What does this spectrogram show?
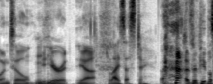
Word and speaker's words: Leicester: times, enough that I would go, oh, that's Leicester Square, right? Yeah. Yeah, okay. I was so hoping I didn't screw that one up. It's actually pronounced Leicester.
